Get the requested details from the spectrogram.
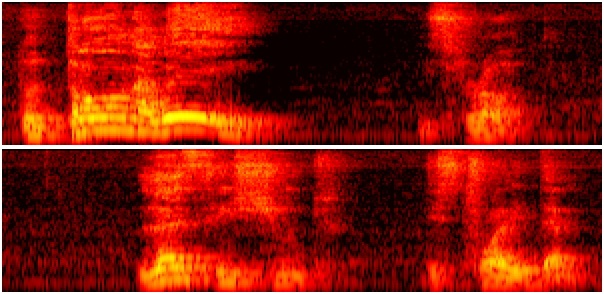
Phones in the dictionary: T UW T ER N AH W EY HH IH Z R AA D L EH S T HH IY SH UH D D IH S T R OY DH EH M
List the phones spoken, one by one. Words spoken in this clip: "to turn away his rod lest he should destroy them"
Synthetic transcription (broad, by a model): T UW T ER N AH W EY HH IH S R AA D L EH S T HH IY SH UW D D IH S T R OY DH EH M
